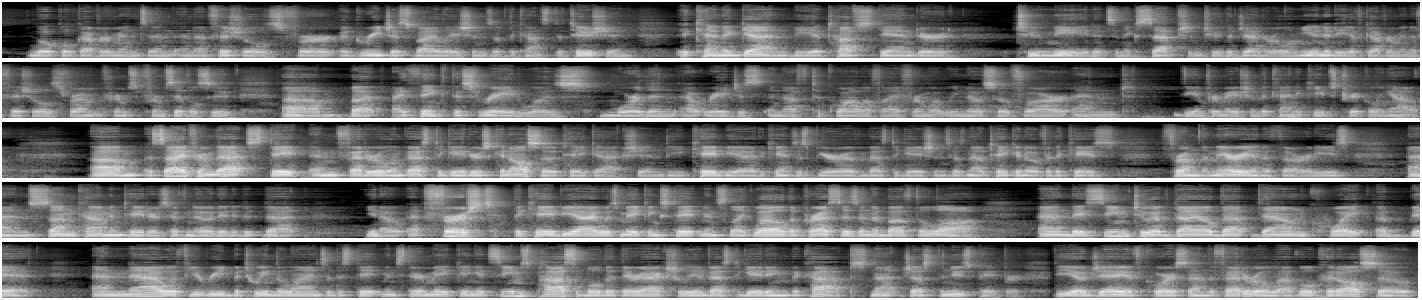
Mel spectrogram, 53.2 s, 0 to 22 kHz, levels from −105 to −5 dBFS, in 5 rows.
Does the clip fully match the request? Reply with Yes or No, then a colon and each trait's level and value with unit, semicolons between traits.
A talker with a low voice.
Yes: low, 110 Hz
